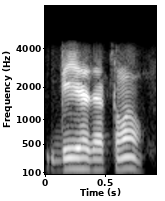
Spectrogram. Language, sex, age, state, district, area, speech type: Odia, male, 45-60, Odisha, Angul, rural, conversation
